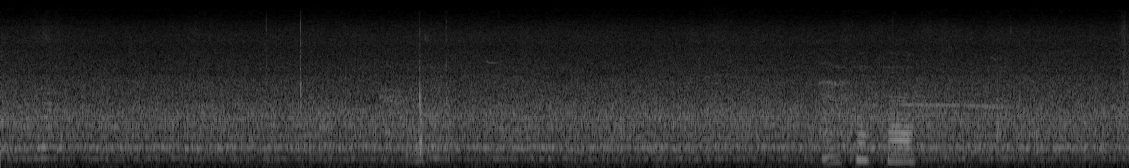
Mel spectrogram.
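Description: Steady, dense buzzing of many honeybees inside a hive in late March fills the clip, close and continuous, with a few individual bees droning louder as they pass near.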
